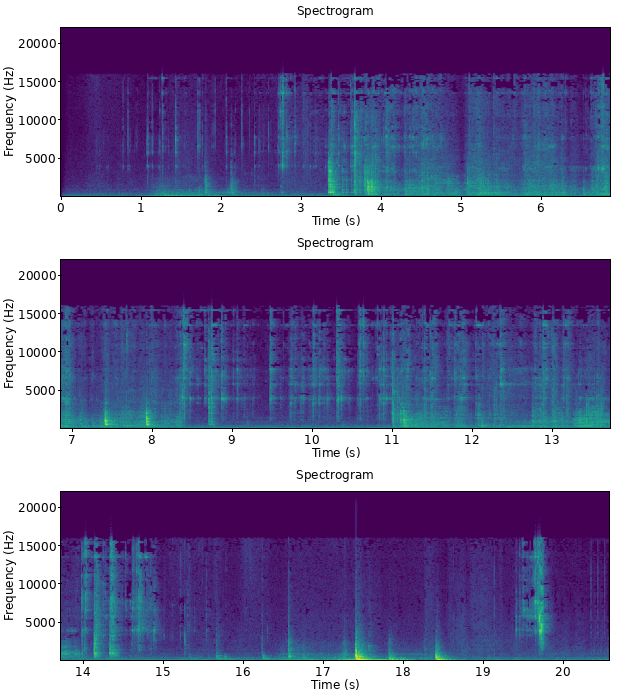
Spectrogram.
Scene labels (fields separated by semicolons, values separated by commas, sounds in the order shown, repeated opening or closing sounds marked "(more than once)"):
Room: bedroom; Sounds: keys, wardrobe or drawer (more than once)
